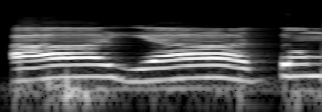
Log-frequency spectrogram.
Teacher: میم پہ تشدید ہے، میم کے اوپر آپ نے گنہ کرنا 2 سے 3 سیکنڈ کا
